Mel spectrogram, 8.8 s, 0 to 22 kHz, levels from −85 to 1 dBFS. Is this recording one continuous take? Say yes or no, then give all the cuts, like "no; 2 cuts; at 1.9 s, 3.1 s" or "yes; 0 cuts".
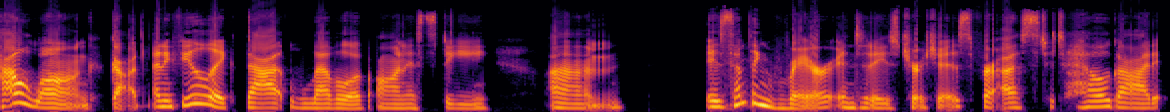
no; 2 cuts; at 1.1 s, 7.9 s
